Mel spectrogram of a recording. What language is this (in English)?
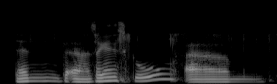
English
